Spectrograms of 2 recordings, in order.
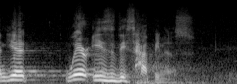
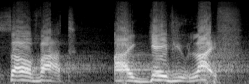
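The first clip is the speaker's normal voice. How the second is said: put-on imperial Italian accent; 3 semitones higher, 7 dB louder, much slower than usual. Mother scolding her son, imperious Italian accent. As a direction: lay down the law in a grand Italian accent. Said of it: "in her im-, imperial Italo-Italian accent".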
